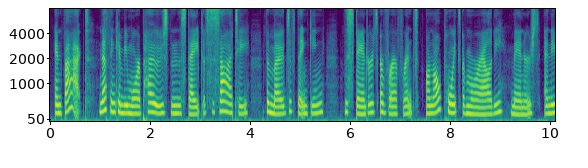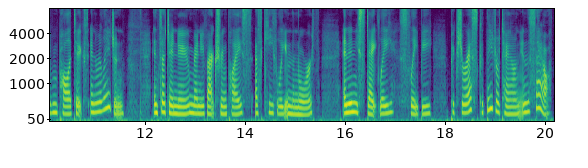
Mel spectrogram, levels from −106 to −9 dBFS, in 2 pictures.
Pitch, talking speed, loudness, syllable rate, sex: 220 Hz, 155 wpm, -19 LUFS, 5.1 syllables/s, female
